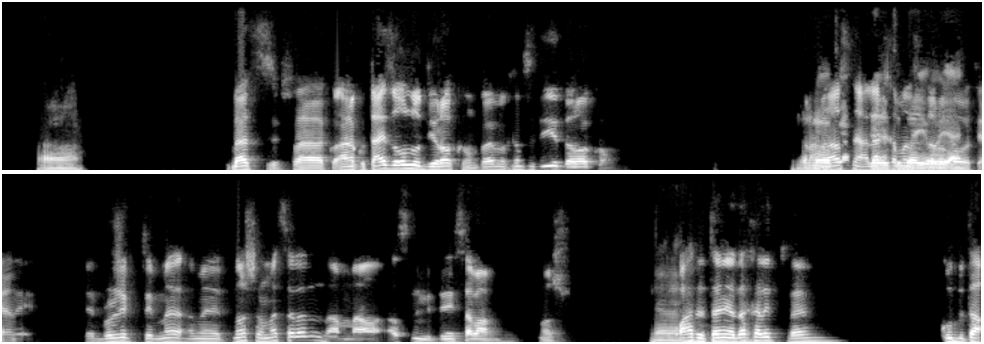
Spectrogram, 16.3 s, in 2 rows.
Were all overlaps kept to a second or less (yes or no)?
no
